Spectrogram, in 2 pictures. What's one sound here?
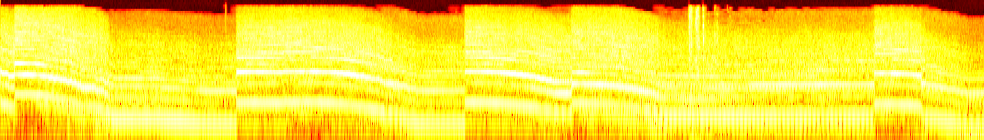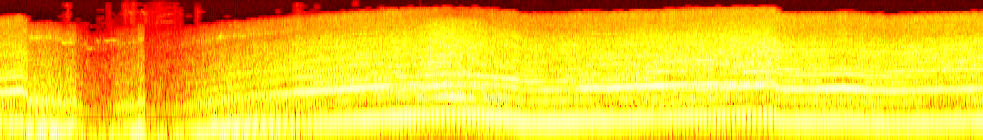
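A sports car engine revs through gear changes.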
